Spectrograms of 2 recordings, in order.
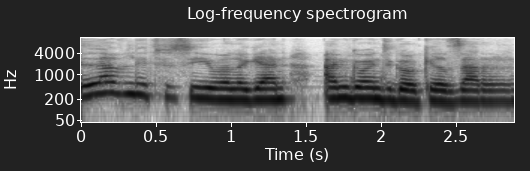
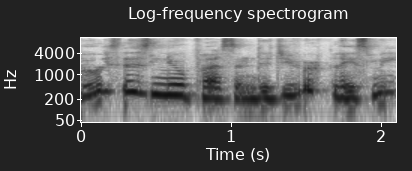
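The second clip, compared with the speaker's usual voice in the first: soft, quiet half-whisper, close and intimate; 4 semitones higher, 4 dB quieter than usual. Voicing a character on his toes asking about someone new: half-whispering in character. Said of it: "up on his toes to whisper in her ear".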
